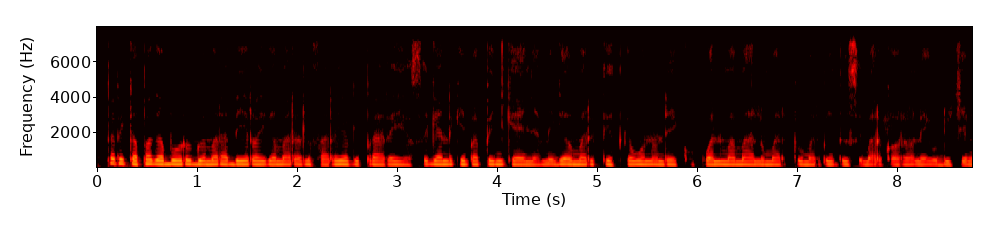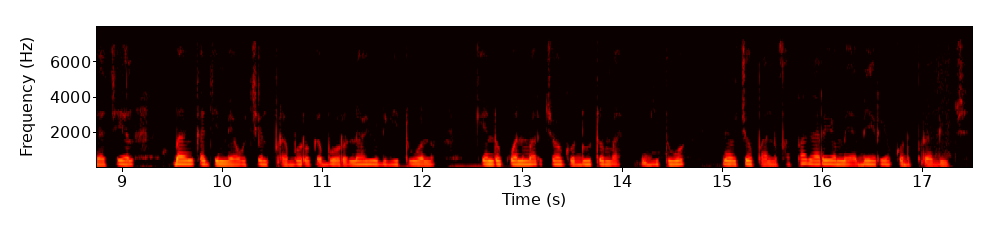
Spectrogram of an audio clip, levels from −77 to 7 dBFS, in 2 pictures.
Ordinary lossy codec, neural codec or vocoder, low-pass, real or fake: Opus, 64 kbps; none; 7.2 kHz; real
